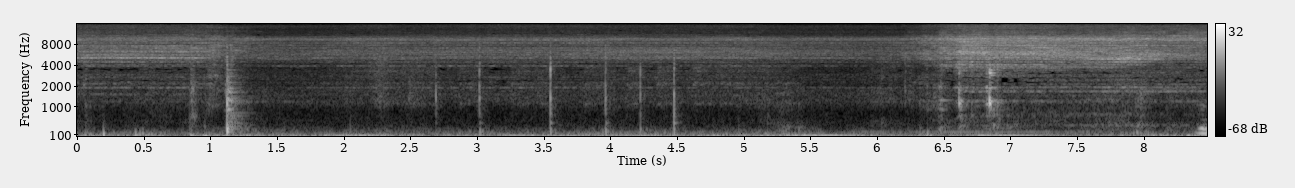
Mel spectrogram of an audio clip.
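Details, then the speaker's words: Briggs & Stratton 14.5 hp single-cylinder OHV engine on a Poulan riding mower, leak-down tested at top dead center on the compression stroke: a steady hiss with clicks as air leaks from the combustion chamber into the pushrod gallery and out the crankcase vent. Blown head gasket. "oh yep it's going from the combustion chamber it's going into this push rod Galley right there I can hear it when I put the valve cover back on it"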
